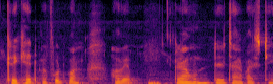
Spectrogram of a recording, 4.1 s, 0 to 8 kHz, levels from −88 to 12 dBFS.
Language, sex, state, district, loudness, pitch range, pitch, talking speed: Bengali, male, Tripura, West Tripura, -22 LUFS, 120-145 Hz, 130 Hz, 90 wpm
